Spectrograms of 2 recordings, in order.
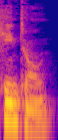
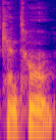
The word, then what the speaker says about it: Quinton: Some call it Quinton, but the French pronunciation is Kenton.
